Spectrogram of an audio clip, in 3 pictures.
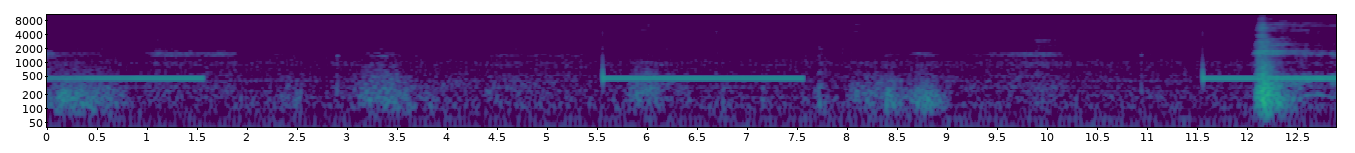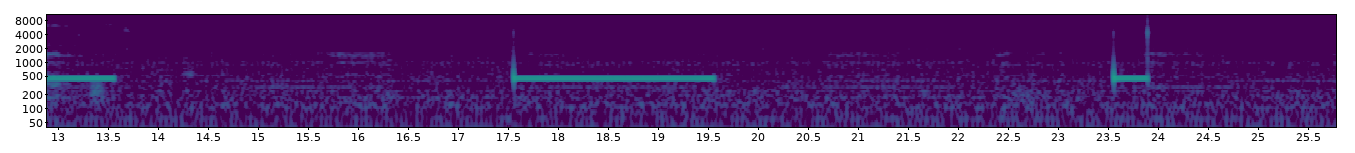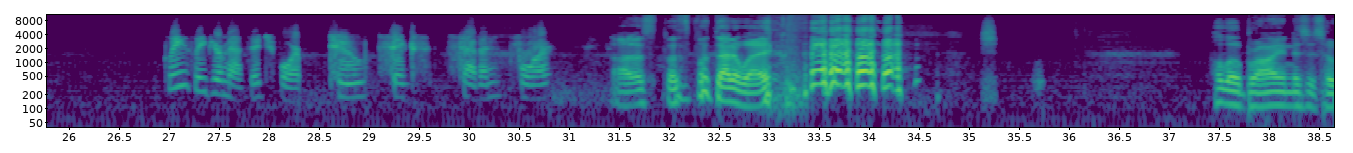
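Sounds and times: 
phone ringback tone on an outgoing call: 0.0 - 1.6, 5.5 - 7.6, 11.5 - 13.6, 17.6 - 19.6, 23.6 - 23.9
speech: 27.0 - 34.4, 37.5 - 38.6
laughter: 32.9 - 34.5.

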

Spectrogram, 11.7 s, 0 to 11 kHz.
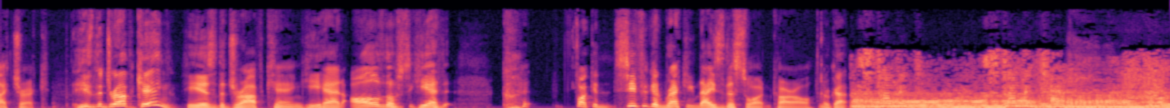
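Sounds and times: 
speech: 0.0 - 11.7
dog growling: 8.5 - 11.7.

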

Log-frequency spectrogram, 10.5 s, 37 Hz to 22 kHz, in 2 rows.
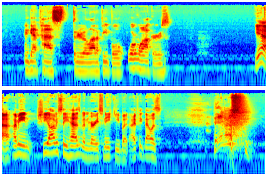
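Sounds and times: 
speech: 0.4 - 3.4, 5.0 - 10.4
sneeze: 9.5 - 10.4.

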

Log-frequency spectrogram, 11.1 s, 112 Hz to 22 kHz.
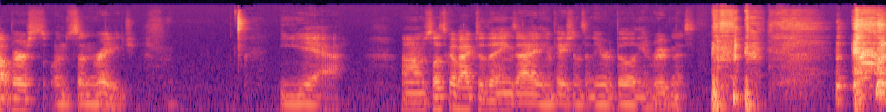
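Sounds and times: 
speech: 0.0 - 1.7, 3.5 - 4.3, 5.0 - 9.5, 10.4 - 11.0
person coughing: 8.9 - 9.7, 10.4 - 11.0.

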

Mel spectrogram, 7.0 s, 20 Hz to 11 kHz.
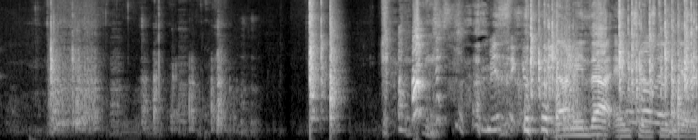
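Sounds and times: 
dice rolled for initiative clattering on a hard tabletop: 3.1 - 3.5, 5.3 - 6.9
laughter: 3.8 - 6.0
speech: 4.2 - 6.9.

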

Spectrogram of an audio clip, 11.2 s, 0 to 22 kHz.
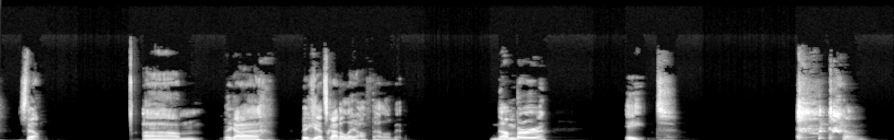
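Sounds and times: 
speech: 0.3 - 0.6, 1.8 - 5.1, 6.1 - 6.9, 7.8 - 8.5, 10.3 - 10.9
person coughing in a song recording: 10.0 - 10.9.

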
